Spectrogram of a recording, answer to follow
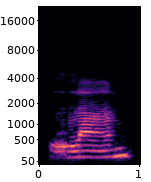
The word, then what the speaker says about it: lamb: Lamb. lame noun. Okay, we don't pronounce the letter B in these group of words.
